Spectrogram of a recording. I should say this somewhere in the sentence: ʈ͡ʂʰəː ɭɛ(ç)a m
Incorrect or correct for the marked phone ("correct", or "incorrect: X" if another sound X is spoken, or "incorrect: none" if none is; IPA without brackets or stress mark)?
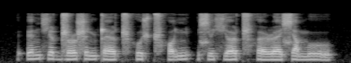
incorrect: ɕ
